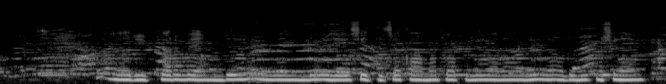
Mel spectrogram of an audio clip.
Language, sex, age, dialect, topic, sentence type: Marathi, female, 25-30, Standard Marathi, agriculture, statement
